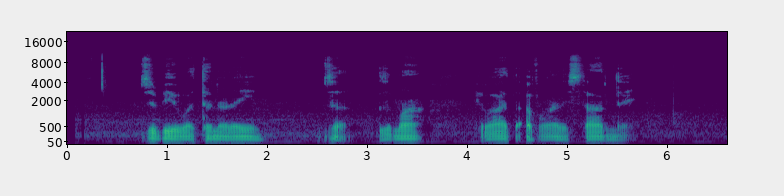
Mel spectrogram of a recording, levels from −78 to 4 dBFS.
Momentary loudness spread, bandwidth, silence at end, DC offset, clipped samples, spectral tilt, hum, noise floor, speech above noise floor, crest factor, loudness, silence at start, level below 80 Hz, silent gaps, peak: 16 LU; 11 kHz; 0.95 s; under 0.1%; under 0.1%; -5.5 dB/octave; none; -62 dBFS; 32 dB; 20 dB; -32 LUFS; 0.35 s; -56 dBFS; none; -12 dBFS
